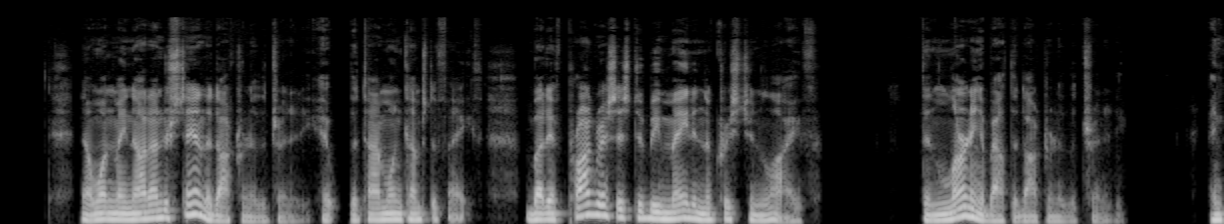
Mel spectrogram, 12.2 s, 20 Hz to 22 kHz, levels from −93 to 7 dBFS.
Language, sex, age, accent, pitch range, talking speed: English, male, 50-69, American, 85-110 Hz, 180 wpm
